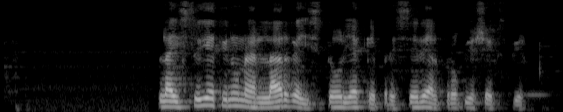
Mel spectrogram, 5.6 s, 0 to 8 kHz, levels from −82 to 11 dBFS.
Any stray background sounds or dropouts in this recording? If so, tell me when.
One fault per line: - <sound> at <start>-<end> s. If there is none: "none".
none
